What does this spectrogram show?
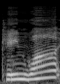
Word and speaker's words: quinoa: Quinoa, pronounced quinoa, is a nutritional all-star that belongs in your weight loss plan.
